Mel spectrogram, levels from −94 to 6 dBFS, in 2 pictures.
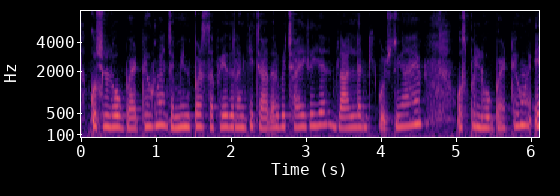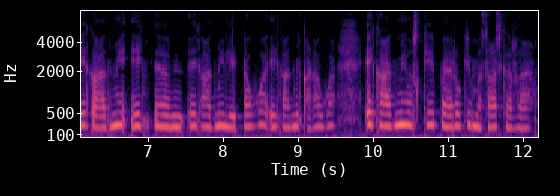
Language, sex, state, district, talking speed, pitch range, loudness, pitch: Hindi, female, Bihar, Sitamarhi, 225 wpm, 225-245 Hz, -38 LUFS, 235 Hz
